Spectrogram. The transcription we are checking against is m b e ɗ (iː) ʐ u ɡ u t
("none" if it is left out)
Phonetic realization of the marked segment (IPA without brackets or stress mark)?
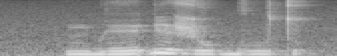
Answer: i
